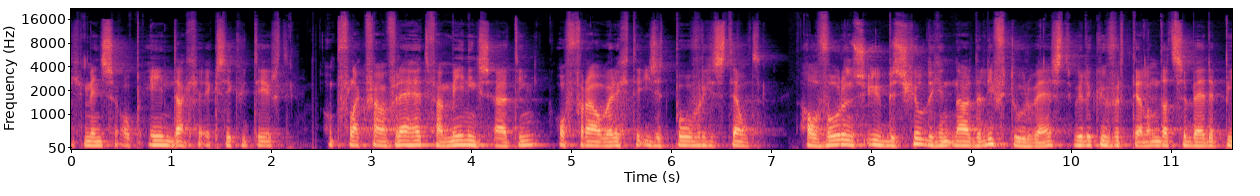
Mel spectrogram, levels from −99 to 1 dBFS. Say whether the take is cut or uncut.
cut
